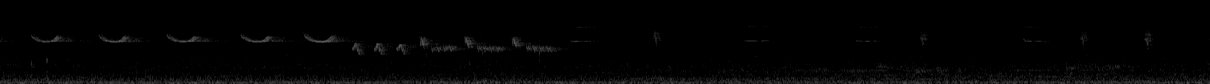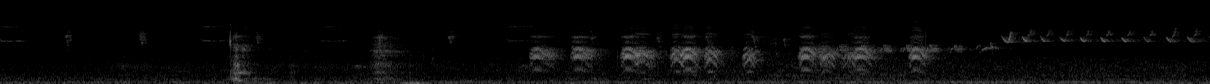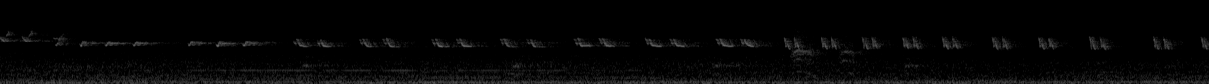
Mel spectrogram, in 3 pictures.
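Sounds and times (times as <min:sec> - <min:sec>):
birds chirping: 0:00.0 - 0:06.8, 0:07.4 - 0:36.2.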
